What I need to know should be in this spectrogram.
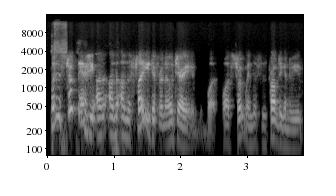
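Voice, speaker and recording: A man's voice: on the high side, huge pitch swings, racing, slightly rough. An Irish man chatting reflectively as an interview guest, wry and often interrupting himself. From Ireland. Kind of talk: casual reflective interview chat. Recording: muffled, radio-like call audio.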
